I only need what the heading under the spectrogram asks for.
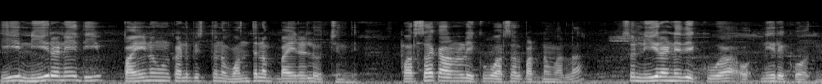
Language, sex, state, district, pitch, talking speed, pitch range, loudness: Telugu, male, Andhra Pradesh, Chittoor, 140 Hz, 145 wpm, 120-165 Hz, -19 LUFS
